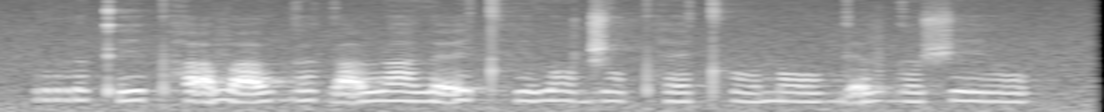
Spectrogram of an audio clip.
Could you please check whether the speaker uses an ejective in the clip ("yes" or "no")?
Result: yes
